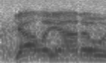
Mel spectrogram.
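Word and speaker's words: Gagliano: look at Bob gallano the GS silent gallano is the way it's pronounced and he starts at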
